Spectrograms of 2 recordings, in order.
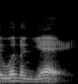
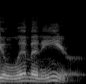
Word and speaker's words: Lemonnier: But back when I covered Auburn, there was a defensive player called Corey Lemonnier. And Gene Chizik, his head coach, kept calling him Corey Lemonier.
